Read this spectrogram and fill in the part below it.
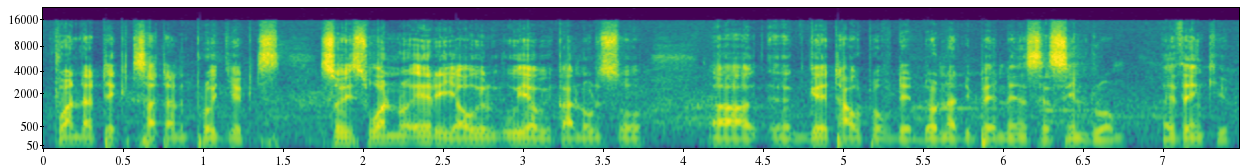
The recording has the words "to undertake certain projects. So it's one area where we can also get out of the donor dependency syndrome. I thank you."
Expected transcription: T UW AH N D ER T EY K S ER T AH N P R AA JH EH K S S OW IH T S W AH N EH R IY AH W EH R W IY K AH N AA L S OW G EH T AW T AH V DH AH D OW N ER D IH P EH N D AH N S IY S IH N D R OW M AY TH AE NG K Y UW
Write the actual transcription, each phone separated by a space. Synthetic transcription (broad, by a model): T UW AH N D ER T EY K S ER T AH N P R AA JH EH K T S OW IH T S W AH N EH R IY AH W EH R W IY K AH N AA L S OW G EH T AW T AH V DH AH D OW N ER D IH P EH N D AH N S S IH N D R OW M AY TH AE NG K Y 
